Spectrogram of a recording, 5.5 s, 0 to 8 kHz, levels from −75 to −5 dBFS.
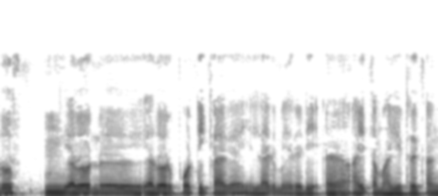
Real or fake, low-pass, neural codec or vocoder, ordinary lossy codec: real; 7.2 kHz; none; MP3, 24 kbps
